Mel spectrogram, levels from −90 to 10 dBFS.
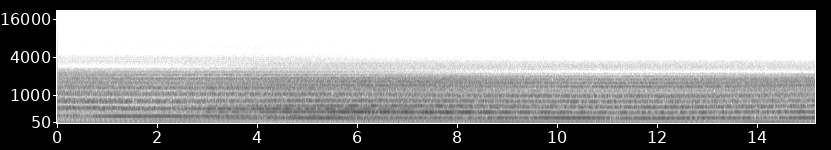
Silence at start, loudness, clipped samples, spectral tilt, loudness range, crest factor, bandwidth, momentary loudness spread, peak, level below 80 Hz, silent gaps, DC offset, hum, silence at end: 0 s; -33 LUFS; under 0.1%; -9.5 dB/octave; 4 LU; 14 dB; 5.8 kHz; 5 LU; -18 dBFS; -52 dBFS; none; under 0.1%; none; 0 s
